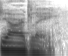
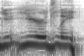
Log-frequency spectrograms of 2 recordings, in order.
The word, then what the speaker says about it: Yeardley: It's Yardley. I don't know why I can't stop myself from reading and speaking Yeardley because of the way it's spelled.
